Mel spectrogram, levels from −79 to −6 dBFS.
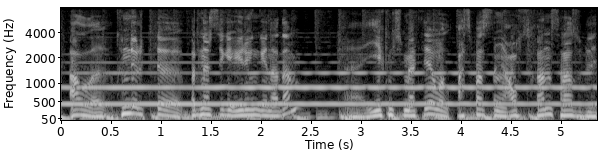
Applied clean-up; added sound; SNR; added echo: none; Wind instrument, woodwind instrument; 3 dB; none.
